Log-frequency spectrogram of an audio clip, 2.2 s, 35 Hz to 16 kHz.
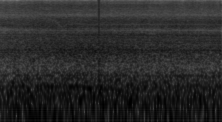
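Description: Suzuki GSX-R125's single-cylinder engine running steadily at cruising speed, mixed with constant wind and road noise.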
